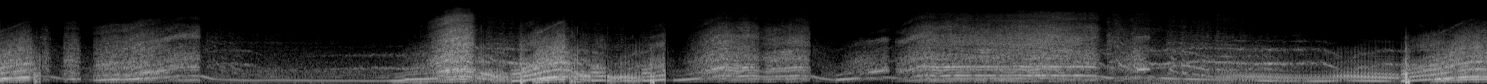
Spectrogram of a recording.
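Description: Tyres screech as the car slides sideways.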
